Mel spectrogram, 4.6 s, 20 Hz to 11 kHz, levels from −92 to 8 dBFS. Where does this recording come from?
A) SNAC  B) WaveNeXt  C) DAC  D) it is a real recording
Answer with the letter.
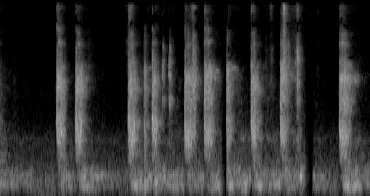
D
